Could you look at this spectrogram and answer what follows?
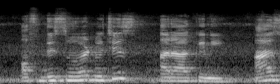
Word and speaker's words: Arachne: So please learn the pronunciation of this word which is Arachne.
